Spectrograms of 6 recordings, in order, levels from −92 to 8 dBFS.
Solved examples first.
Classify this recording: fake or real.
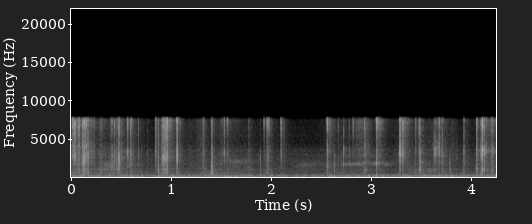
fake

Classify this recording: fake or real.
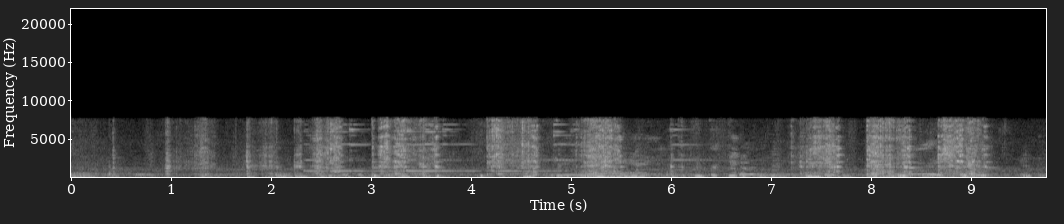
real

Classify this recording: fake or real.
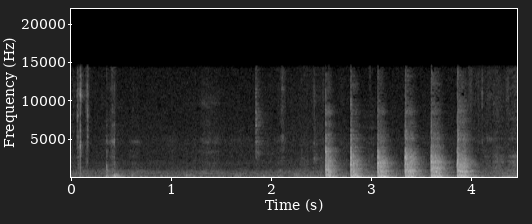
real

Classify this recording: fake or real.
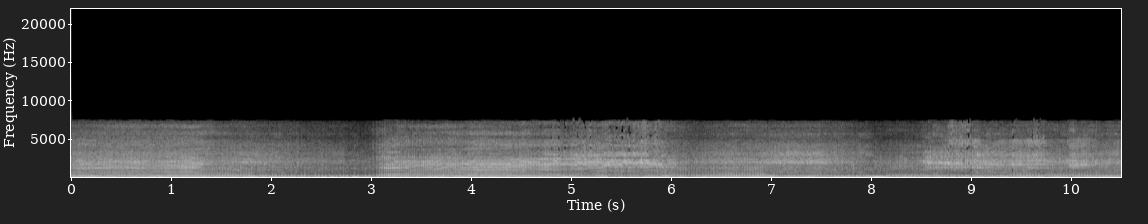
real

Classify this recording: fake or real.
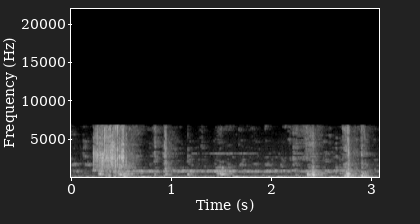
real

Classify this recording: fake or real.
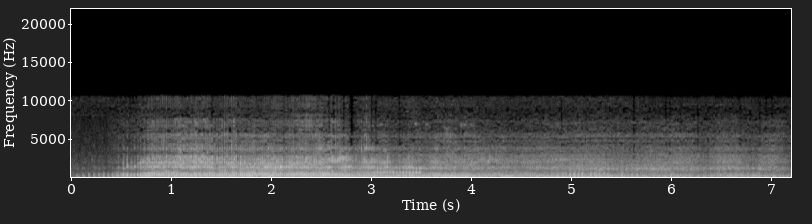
real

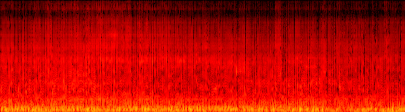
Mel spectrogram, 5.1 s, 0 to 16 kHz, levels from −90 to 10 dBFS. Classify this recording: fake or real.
fake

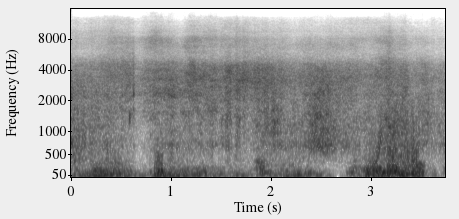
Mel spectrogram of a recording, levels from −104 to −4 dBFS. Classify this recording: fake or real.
fake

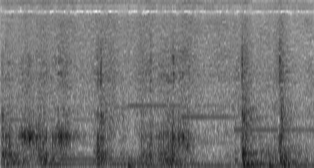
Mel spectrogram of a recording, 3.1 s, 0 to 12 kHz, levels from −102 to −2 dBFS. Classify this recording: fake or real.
real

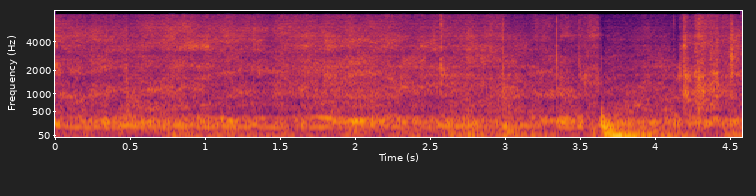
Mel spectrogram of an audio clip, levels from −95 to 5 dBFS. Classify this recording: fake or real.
fake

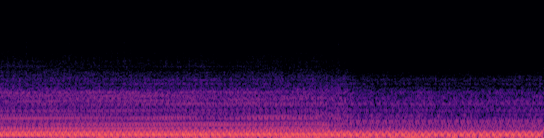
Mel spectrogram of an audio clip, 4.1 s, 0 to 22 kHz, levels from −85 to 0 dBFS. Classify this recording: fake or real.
fake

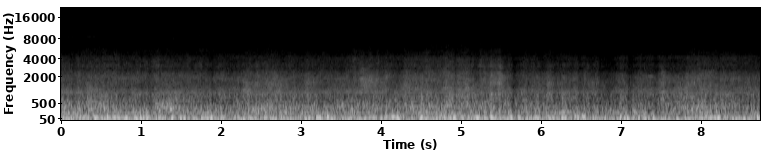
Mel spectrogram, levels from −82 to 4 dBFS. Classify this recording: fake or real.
fake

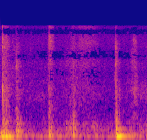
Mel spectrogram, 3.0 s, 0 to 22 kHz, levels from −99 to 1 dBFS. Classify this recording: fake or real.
real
